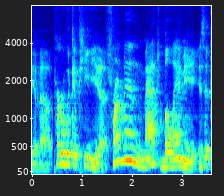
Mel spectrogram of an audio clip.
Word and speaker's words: Bellamy: Per Wikipedia, frontman Matt Bellamy, is it pronounced Bellamy, said it was spurred by Warner's request for a greatest hits album.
